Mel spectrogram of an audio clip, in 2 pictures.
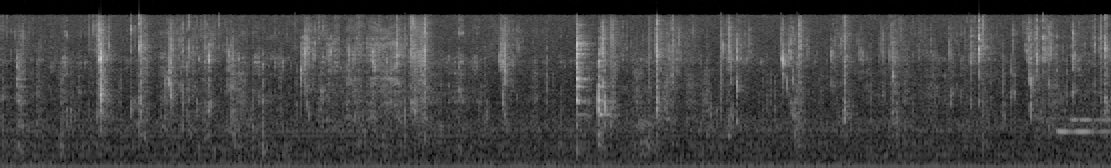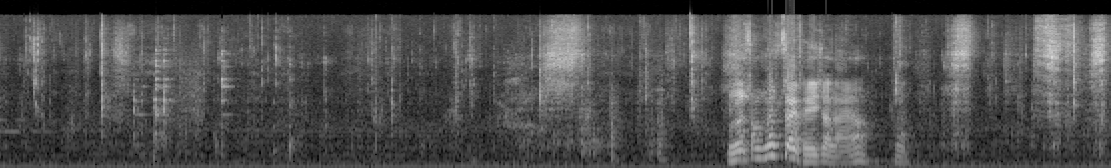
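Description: Chopsticks click against a dish.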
